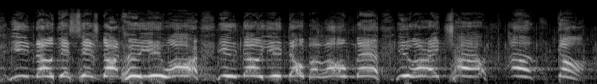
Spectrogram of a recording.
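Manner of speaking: high, loud urgent shout; fervent plea. Retold or imitated. Preacher pleading with a lost sibling, shouting fervently. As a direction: call them back with fire. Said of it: "a detour and say".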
